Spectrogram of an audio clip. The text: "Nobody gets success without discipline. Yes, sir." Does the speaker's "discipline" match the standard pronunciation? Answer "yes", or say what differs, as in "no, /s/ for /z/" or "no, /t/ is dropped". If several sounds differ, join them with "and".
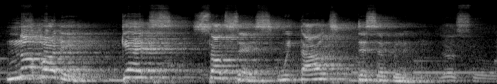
no, /b/ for /p/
